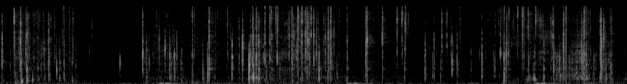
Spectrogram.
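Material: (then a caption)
Plastic film. Fingertips crush and crinkle the loose, crumpled end of a yellow plastic-film TUC cracker packet. Dense, bright crackles and crinkles come in quick bursts, with a brief lull near the one-second mark, and the film rustles steadily with little low end.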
